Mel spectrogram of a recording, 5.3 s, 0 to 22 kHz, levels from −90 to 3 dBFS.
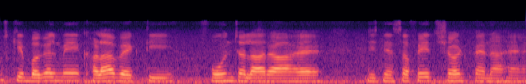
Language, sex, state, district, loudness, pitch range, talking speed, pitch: Hindi, male, Uttar Pradesh, Ghazipur, -21 LUFS, 150-170 Hz, 160 wpm, 155 Hz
